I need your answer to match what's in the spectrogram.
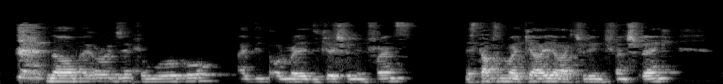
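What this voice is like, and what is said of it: Non-British accent. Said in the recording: “from your accent, you don't come from the UK”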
